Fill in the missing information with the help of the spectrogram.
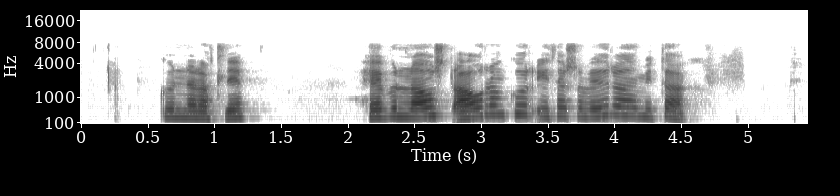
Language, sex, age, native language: Icelandic, female, 50-59, Icelandic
